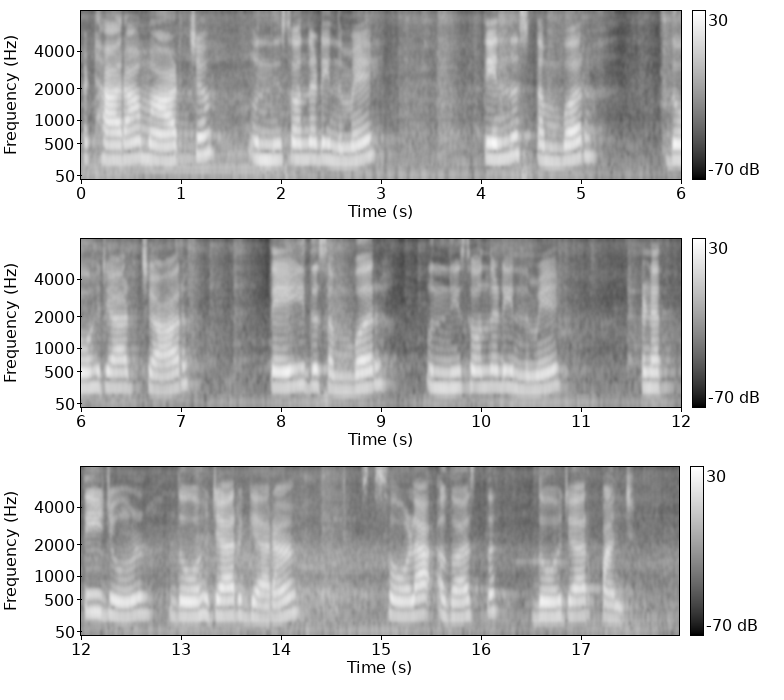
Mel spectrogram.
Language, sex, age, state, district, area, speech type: Punjabi, female, 18-30, Punjab, Shaheed Bhagat Singh Nagar, rural, spontaneous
